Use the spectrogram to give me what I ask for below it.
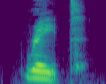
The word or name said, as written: rate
